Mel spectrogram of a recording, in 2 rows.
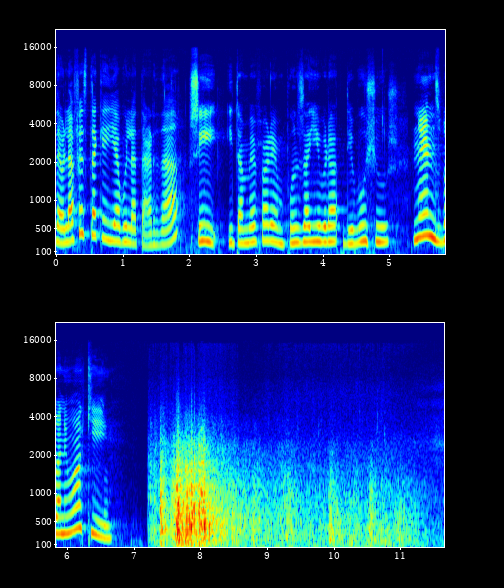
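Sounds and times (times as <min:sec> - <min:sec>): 
speech: 0:00.0 - 0:07.4
loud roll of thunder with softer rumbles: 0:07.2 - 0:11.6
rain falling in a steady broadband hiss: 0:07.2 - 0:11.6.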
